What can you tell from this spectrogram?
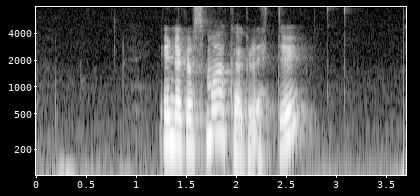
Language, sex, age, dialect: Faroese, female, 36-60, Norðuroyggjar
